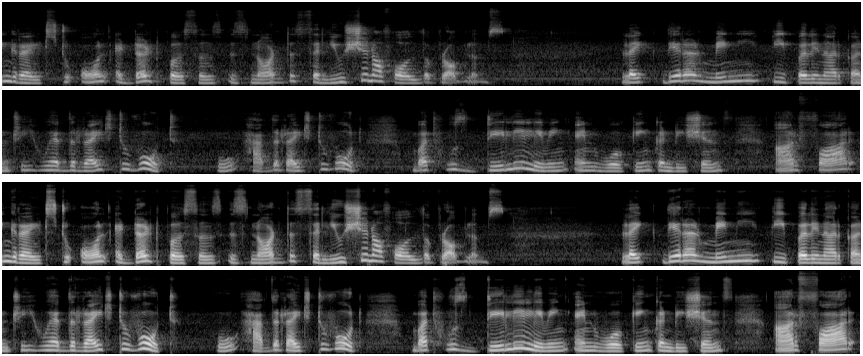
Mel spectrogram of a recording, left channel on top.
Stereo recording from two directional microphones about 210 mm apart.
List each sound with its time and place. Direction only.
0.1 s speech: 50° right (ahead or behind)
6.1 s speech: 55° right (ahead or behind)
